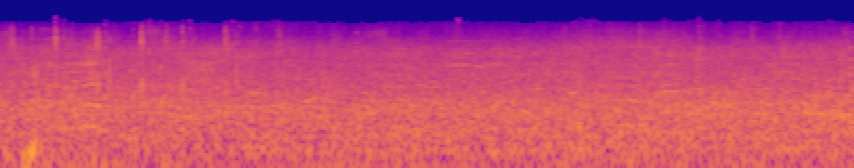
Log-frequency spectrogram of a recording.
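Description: Ballpark crowd ambience: a steady murmur of fans talking in the stands, with a few faint ticks.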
